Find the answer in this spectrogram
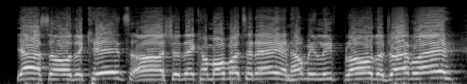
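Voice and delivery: very high, very loud, shrill motherly voice. Speaker warns listeners, then demonstrates their mom's normal voice: very loud imitation of mom. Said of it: "I'm going to be really loud because I'm going to be imitating my mom".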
